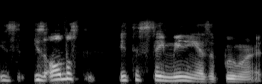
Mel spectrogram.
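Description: With a Korean accent, a man speaks at a moderate pace with lively intonation. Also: dry, close sound with no echo. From South Korea. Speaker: podcast co-host. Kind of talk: casual chat.

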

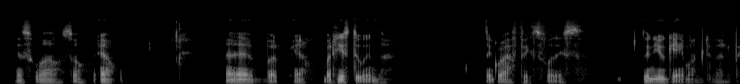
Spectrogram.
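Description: A man with a Swedish accent speaks at a moderate pace, leaving long, frequent pauses. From Sweden. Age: 40s. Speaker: indie game developer. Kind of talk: casual interview. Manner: halting.

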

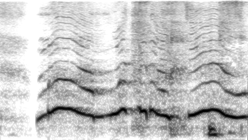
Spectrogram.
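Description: A woman puts on a squeaky, whiny character voice pitched extremely high. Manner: sad, whiny.

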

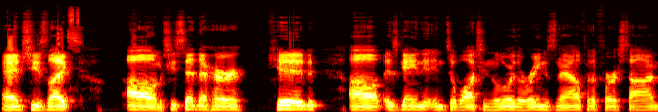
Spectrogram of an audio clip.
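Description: A man with an American accent, fairly low-pitched, in a monotone, flat intonation at a moderate pace. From Florida. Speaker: podcast co-host; teacher. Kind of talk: casual chat.

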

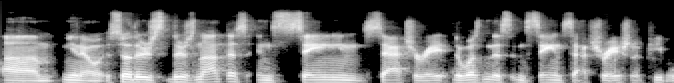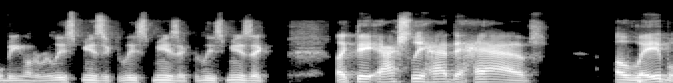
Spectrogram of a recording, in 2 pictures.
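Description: A man speaks with an American accent and a bright, sharp tone. His intonation is fairly even, and the background is quiet. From New Jersey. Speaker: guitarist. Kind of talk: casual chat. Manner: loud.

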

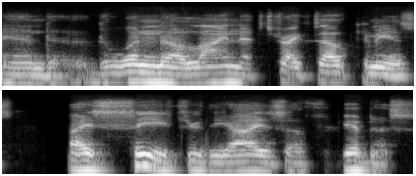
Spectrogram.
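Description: A plain, everyday voice talks at a fairly slow pace with fairly even intonation. The background is quiet. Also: man, medium pitch for a man. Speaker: study group participant.

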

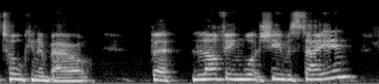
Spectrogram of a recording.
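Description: Here a woman speaks with a Kent accent. Her pitch is fairly high and her pace moderate. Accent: Kent (Medway) English, fairly strong on stage. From Chatham, Kent. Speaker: comedian. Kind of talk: casual interview chat. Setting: video call.

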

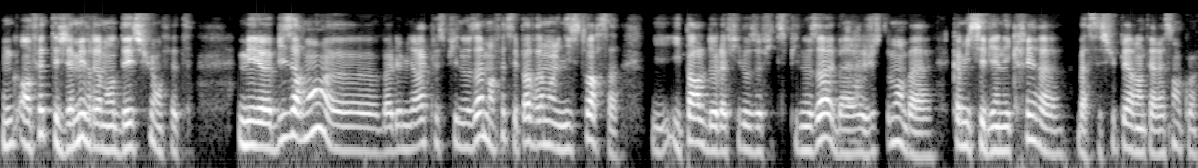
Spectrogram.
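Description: Fairly quick and fairly high in pitch, a man talks in an ordinary speaking voice with ordinary pitch variation. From Bobigny, Paris suburbs, France. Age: 30s. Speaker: podcast host. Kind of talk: interview.

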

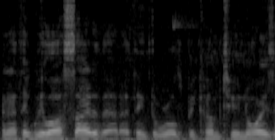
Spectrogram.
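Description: This man's voice is medium in pitch and somewhat breathy, with a dark, mellow tone and fairly even intonation. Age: 50s. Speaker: musician and real estate agent. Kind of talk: casual chat. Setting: at home.

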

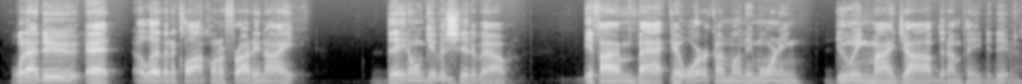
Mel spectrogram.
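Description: Recorded very cleanly against a silent background, a man with an unremarkable speaking voice talks at a moderate pace, medium pitch and ordinary pitch variation. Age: 40s. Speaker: RC car racer and team manager. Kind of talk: casual chat. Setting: at a race event.

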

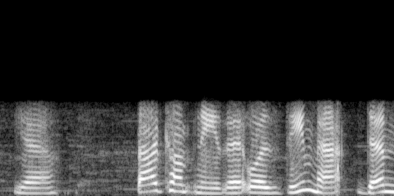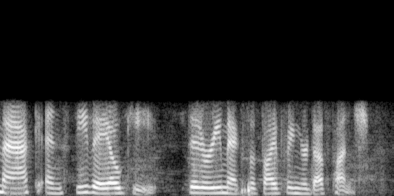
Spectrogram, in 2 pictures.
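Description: Music plays in the background. A woman with a fairly high pitch speaks at a fairly slow pace. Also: ordinary pitch variation. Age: 20s. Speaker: caller. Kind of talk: phone call chat.

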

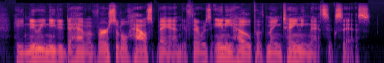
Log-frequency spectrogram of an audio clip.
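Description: A man with a fairly low pitch and ordinary pitch variation talks at a fairly quick pace in an unremarkable speaking voice. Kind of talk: scripted radio history segment, narrated like a short documentary. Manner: measured, informative, steady, formal.

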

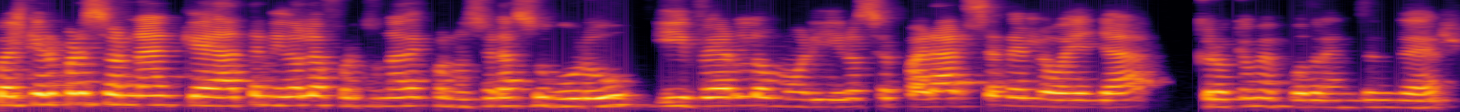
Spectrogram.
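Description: A woman's fairly high pitch in a normal speaking voice, moderate in pace, with hardly any pauses and fairly even intonation. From Mexico. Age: 40s. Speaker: spiritual teacher. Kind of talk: interview.

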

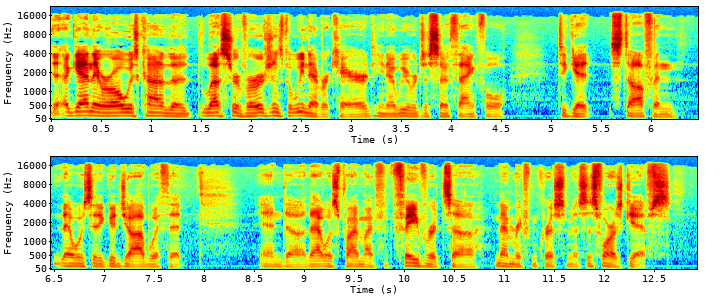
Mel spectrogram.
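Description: A man with fairly low pitch, a fairly quick pace, fairly even intonation, and an unremarkable speaking voice. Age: 40s. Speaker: podcast host. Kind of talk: casual chat.

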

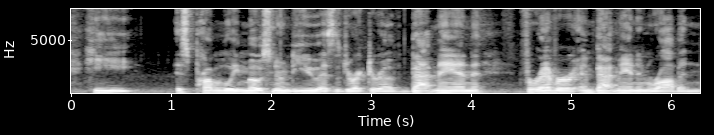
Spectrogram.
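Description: A man in a normal speaking voice, medium in pitch, speaks at a moderate pace with fairly even intonation and very even loudness. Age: 50s. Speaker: podcast co-host, father. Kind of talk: casual chat.

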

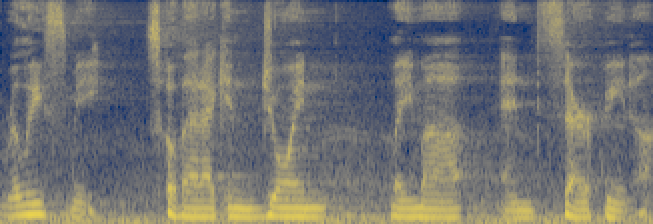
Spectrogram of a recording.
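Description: A man uses a put-on character voice at a medium pitch and a fairly slow pace. Clear background noise is present. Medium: actual play. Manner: solemn, ancient, measured.

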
